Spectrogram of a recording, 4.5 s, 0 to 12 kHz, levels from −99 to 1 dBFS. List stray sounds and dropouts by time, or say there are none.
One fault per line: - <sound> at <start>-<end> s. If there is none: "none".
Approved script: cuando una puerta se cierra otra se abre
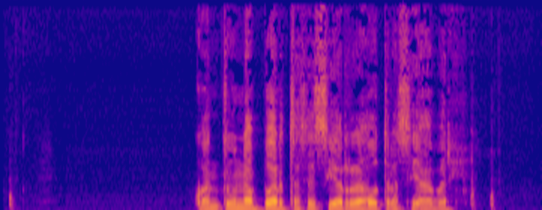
none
